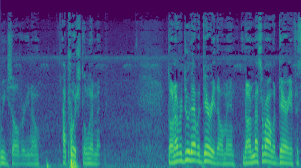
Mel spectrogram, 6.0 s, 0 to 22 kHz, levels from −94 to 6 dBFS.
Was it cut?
no; 0 cuts

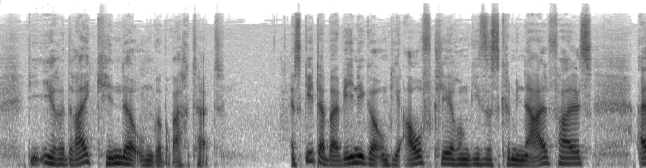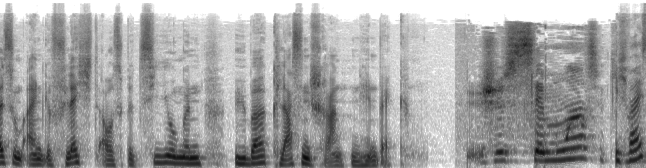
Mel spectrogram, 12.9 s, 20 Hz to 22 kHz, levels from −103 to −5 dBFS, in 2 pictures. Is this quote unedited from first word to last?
yes; 0 cuts

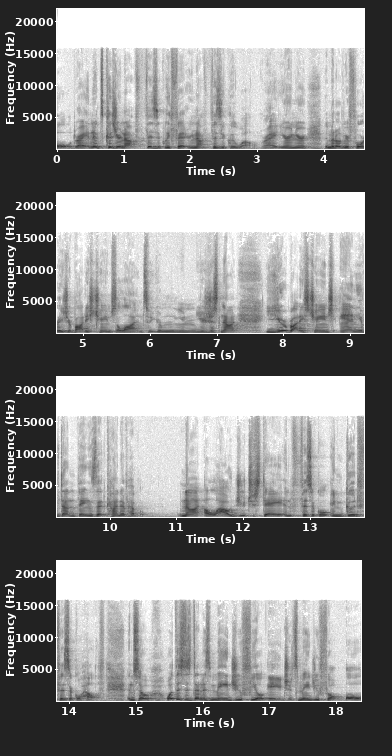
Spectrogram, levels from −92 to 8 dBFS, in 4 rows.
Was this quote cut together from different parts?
no; 0 cuts

